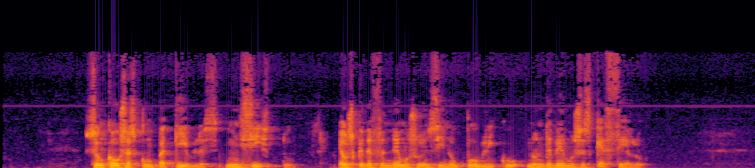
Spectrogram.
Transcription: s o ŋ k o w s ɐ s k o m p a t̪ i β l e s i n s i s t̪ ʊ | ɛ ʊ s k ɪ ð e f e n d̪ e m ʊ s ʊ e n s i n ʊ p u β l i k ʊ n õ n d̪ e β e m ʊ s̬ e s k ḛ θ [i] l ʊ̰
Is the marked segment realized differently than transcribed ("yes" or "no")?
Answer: yes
